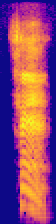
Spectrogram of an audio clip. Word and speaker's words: faim: The first word, F-I-N, fin. Fin means end. E-N-D, end. Okay. The next one, F-A-I-M, pronunciation same, fin.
